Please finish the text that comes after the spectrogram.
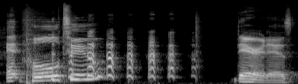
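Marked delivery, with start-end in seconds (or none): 0.1-1.1 mock dramatic. Pun on Brutus line.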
